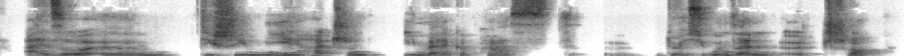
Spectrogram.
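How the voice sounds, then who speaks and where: A woman speaks at a very slow pace. Her medium-pitched voice has lively intonation. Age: 50s. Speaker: business owner. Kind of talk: interview. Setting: studio.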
